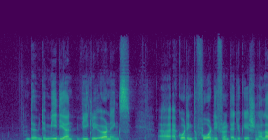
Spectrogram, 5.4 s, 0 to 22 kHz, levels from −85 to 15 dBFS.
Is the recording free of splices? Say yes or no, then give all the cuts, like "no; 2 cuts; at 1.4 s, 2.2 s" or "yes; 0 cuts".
yes; 0 cuts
